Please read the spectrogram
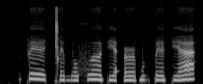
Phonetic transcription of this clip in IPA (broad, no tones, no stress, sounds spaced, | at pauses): p ɪː ǀ ɪ b ɔ xʷ əː pʲ æ ʔ ə˞ ɓ u k͡p ɪː pʲ æ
